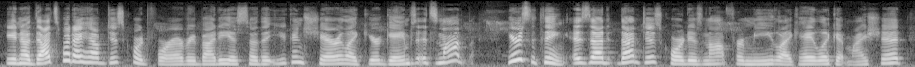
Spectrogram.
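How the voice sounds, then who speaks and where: Older woman, early 60s, casual streamer type, talks to chat and trails off mid-thought, slightly higher voice. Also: animated, normal speed. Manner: chatty, reads chat aloud, trails off and restarts.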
